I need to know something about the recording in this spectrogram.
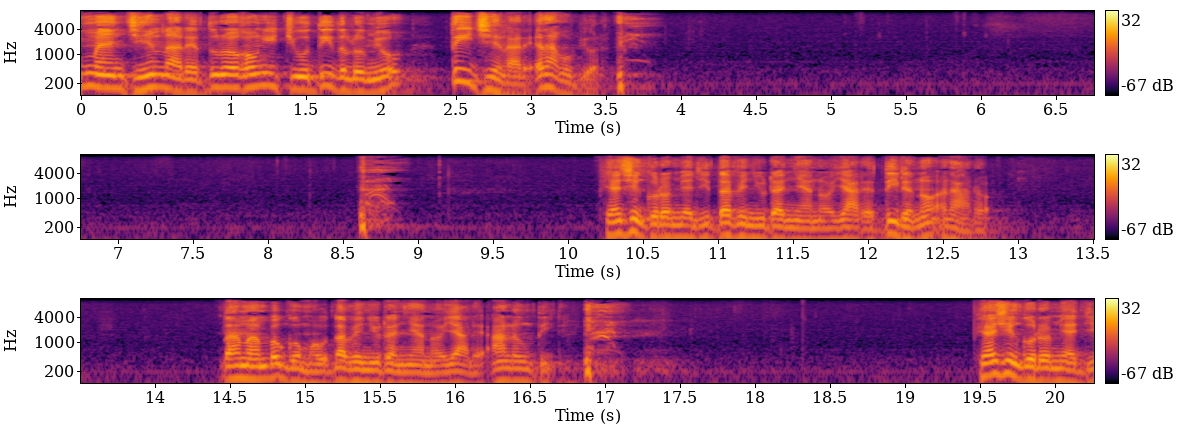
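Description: A middle-aged man speaks calmly and slowly, close to a microphone, with long pauses.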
